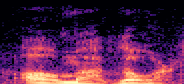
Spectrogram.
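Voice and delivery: very soft, low acted awe; barely voiced amazement; hushed awe. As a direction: murmur it as if overwhelmed. Acting awe after obeying God.

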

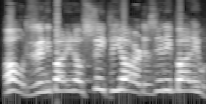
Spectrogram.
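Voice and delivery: fast, high, loud cry for help; hammed-up frantic bystander; mock panic. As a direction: call out in pretend alarm, rushing. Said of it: "See, Jesus didn't go".

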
